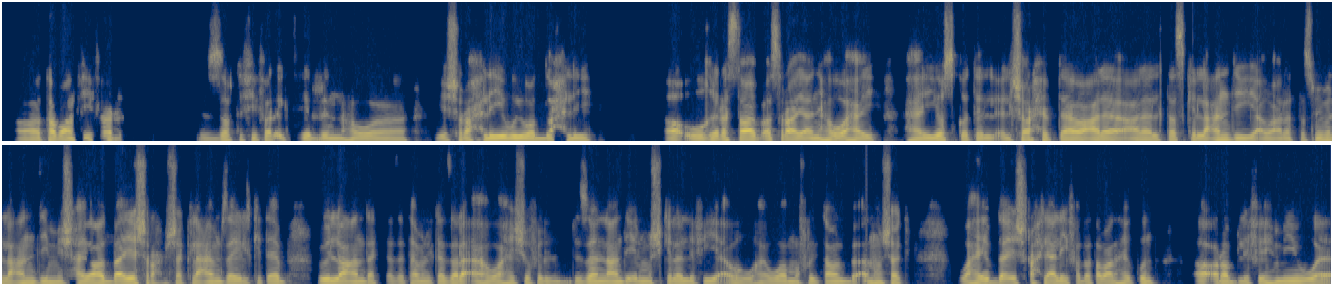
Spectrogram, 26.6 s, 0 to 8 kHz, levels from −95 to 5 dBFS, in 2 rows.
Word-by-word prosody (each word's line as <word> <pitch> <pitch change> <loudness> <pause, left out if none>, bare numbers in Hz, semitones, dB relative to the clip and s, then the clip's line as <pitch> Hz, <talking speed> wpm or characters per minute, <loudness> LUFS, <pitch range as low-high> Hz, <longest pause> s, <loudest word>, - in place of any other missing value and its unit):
آه، 125 +1 0
طبعًا 140 -2 +4
في 130 - -6
فَرْق، 135 -2 0 0.8
بالضبط، 105 +4 -5
في 125 +3 -6
فَرْق 135 -1 -2
كتير 115 -1 -4
إن 100 -1 -2
هو 115 +1 -1 0.6
يشرح 110 +1 -2
لي 110 0 +7
ويوضّح 110 +1 +3
لي 105 0 -2 0.7
آه 125 +2 +2
وغير 125 +7 +1
الصعب 155 0 +5
أسرع 170 -6 +3
يعني 115 0 +2
هو 150 +3 +3
هي 120 -5 +1 0.3
هيسقُط 120 +5 +1
ال 110 -1 -3
الشرح 140 +6 0
بتاعه 140 +4 +3
على 140 +3 +4
على 135 0 +1
التاسك 140 +4 -4
اللي 125 -2 +2
عندي 120 -7 0
أو 100 0 -2
على 95 +3 -2
التصميم 110 +5 -5
اللي 125 -4 0
عندي، 120 -1 -1
مش 95 +3 -2
هيقعد 120 +1 +4
بقى 120 +2 +6
يشرح 125 -2 +1
بشكل 120 +1 -5
عام 120 +2 +1
زي 115 0 0
الكتاب، 120 -1 -2 0.3
يقول 115 +1 +4
لو 115 - +6
عندك 115 -1 -1
كذا 115 -1 -9
تعمل 115 -1 -4
كذا 120 +4 0
لأ، 105 - +2
هو 110 +2 -1
هيشوف 120 +4 -4
الdesign 110 0 -7
اللي 115 -1 +3
عندي 120 +1 +1
إيه - - -2
المشكلة 115 -1 -2
اللي 110 -2 -1
فيه 110 +2 -3
أو 95 -1 -5
هو 105 +3 -1
المفروض 105 +3 -4
يتعمل 120 +1 +1
بأنهي 115 +2 -3
شكل، 130 +3 -2 0.5
وهيبدأ 150 +4 +1
يشرح 130 +2 -3
لي 125 - +2
عليه، 135 +2 +2
فده 120 0 -5
طبعًا 130 -1 0
هيكون 120 +3 -3 0.4
أقرب 110 -4 +1
لفهمي 120 +4 -1
و 115 0 +1
115 Hz, 170 wpm, -23 LUFS, 110-130 Hz, 0.8 s, لي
